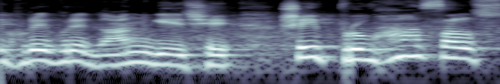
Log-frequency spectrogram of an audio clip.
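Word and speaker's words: Provençal: Dear friends, এটা একটা French শব্দ, দেখো বানান অনুযায়ী প্রুভেনকাল এরকম হয়, কিন্তু এর প্রোনাউন্সিয়েশনটা হবে প্রোভাঁসাল সং।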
